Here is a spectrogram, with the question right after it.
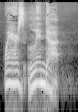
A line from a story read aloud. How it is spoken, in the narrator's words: she screamed at him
